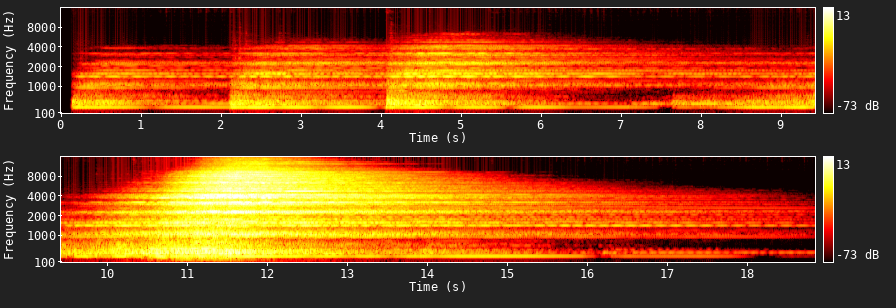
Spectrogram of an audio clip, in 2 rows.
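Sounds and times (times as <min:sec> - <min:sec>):
suspended cymbal: 0:09.3 - 0:16.1.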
